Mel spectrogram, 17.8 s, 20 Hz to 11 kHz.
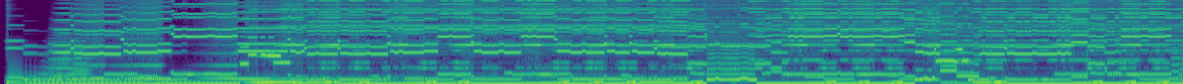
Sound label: PSR-12, Circuit Bent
